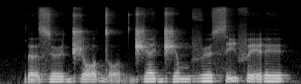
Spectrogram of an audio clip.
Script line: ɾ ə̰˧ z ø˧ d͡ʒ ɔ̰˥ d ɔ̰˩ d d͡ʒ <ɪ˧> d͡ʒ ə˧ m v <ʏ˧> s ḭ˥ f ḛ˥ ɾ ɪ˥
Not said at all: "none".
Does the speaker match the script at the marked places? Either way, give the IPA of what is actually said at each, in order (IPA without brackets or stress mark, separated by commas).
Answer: ɛ˧, ʏ˧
